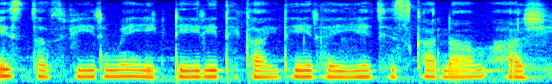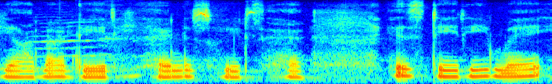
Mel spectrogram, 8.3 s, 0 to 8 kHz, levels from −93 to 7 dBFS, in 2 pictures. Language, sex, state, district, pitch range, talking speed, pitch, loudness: Hindi, female, Uttar Pradesh, Jyotiba Phule Nagar, 165-180 Hz, 145 wpm, 175 Hz, -21 LUFS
